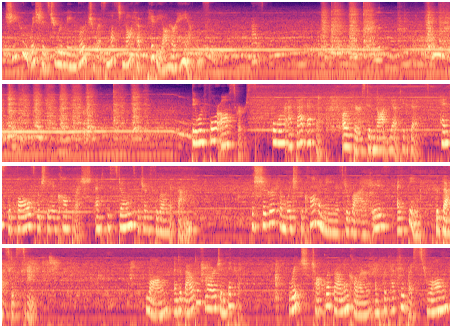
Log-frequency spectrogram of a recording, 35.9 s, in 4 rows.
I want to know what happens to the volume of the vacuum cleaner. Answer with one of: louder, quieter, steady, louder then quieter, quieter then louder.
quieter.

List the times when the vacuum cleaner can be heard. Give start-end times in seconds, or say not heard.
0.0-35.8.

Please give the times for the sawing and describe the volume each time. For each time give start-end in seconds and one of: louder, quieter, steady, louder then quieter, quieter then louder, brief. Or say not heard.
6.3-11.9 steady.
